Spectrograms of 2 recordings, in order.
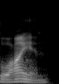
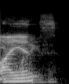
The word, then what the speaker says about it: Lyon: I need Lions. It's very common. I actually did. Unique in the way that my S is silent in the way that it doesn't exist.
